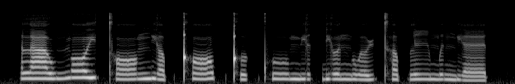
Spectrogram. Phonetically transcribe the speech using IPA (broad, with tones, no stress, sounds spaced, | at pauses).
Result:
l aː˧ w ŋ ɔː˥ j t̪ʰ ɔː˨˥ ŋ j ɐ˨ p̚ kʰ ɔː˨˥ p̚ kʰ ʊ˨ k̚ pʰ uː˧ m j ɪ˧ k̚ j ɵ˧ n w ɵ˨˥ ɥ t̪ʰ ɐ˧ p̚ l iː˧ m ɪ˧ ŋ j ɛː˨ t̚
